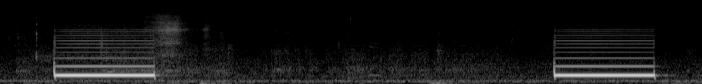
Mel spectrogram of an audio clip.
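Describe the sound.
Ringback tone of an outgoing telephone call that goes unanswered: two steady, mid-pitched one-second beeps separated by about four seconds of quiet, over a faint background hum.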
